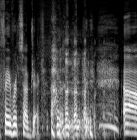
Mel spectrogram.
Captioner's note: laughter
